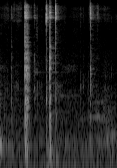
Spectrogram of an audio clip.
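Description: A spoon clinks against a bowl while semolina is stirred into a sour yogurt and sugar mixture, a few sharp, close metallic taps spaced irregularly over a quiet background.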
